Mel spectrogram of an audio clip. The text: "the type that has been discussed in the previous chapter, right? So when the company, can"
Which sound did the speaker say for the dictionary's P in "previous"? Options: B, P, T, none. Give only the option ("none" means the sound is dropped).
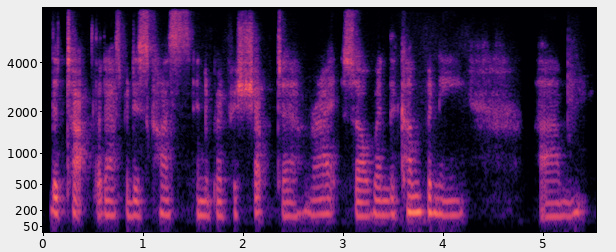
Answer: B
